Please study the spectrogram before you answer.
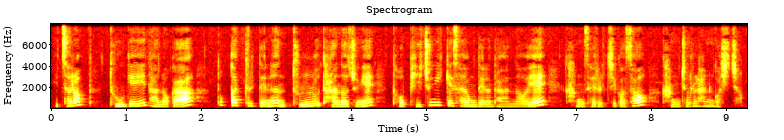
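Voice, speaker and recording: A young woman gives an online Spanish lesson in a calm, clear way. Her voice is dark and mellow, with a gravelly, slightly husky edge. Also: medium pitch, normal speed, few pauses. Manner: calm, clear explanatory delivery. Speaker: Spanish teacher. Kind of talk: scripted online language lesson.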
